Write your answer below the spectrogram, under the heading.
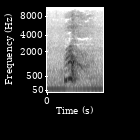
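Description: A single short sneeze, a quick voiced rise breaking into a breathy burst, standing out briefly over a steady low electrical hum.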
